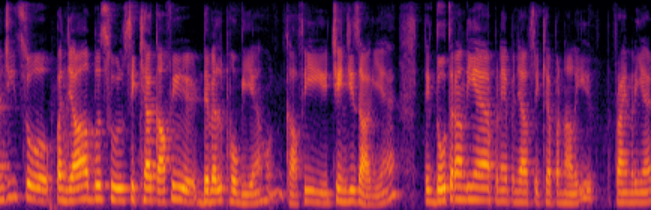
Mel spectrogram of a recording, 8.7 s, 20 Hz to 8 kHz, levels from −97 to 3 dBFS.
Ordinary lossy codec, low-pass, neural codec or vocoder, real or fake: none; none; none; real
